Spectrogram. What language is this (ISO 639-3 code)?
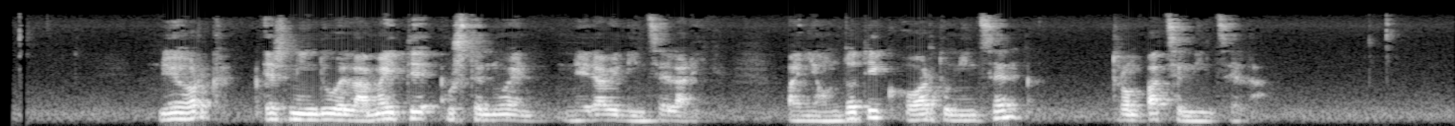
eus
